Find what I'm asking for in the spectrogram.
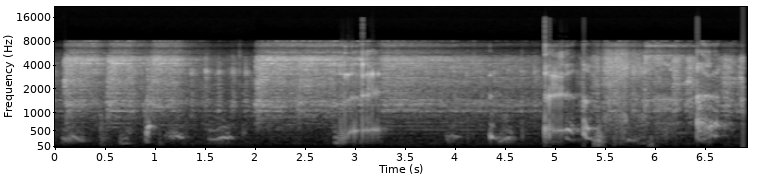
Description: The Burping Master Strikes Again....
